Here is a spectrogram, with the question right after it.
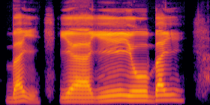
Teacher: tidak ada nafas yang keluar ketika melafadzkan ya, baik ketika ya itu hidup maupun mati. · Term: jahar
